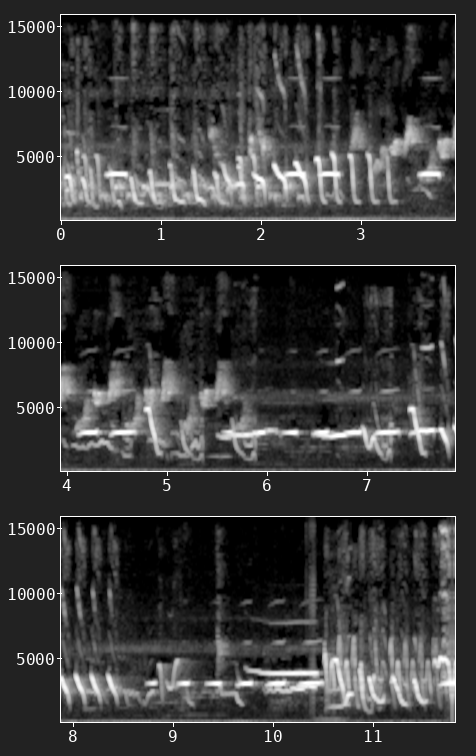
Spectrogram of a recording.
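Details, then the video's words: Wild mangrove whistler singing, recorded for luring and tutoring birds: fast chattering bursts mixed with clear whistled notes and sweeping slurs, phrases tumbling into one another for about twelve seconds. "SUARA PIKAT DAN MASTERAN BURUNG KANCILAN BAKAU RIBUT DI ALAM LIAR"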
